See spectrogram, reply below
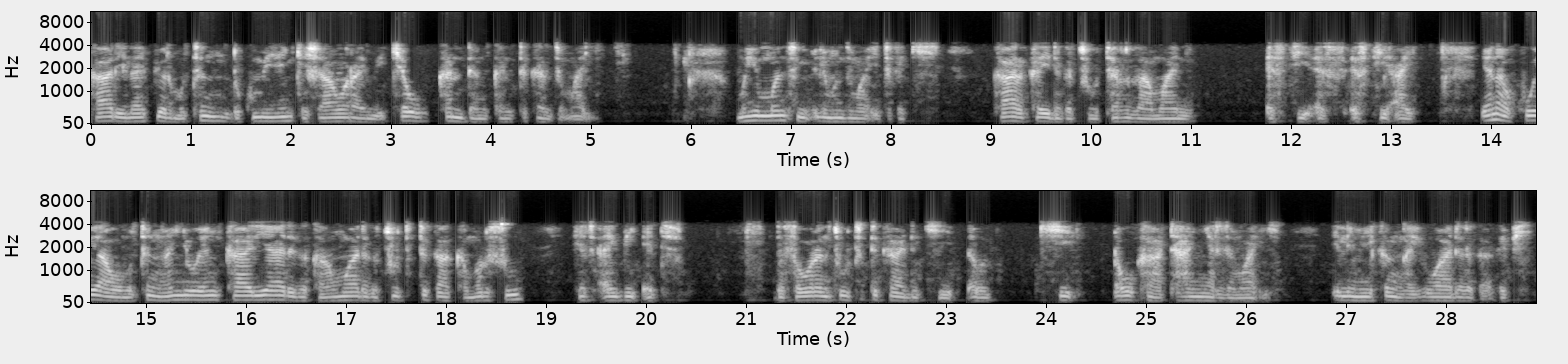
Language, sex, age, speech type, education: Hausa, male, 46-60, spontaneous, tertiary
